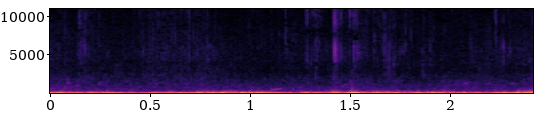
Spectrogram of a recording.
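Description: Wind blowing across a lake jetty, a steady, fairly loud low rumble that buffets continuously for the whole stretch with no voices.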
